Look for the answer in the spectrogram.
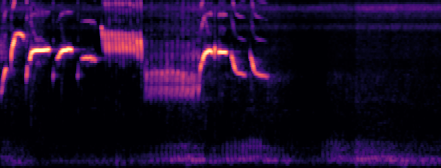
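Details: Tutor song for young canaries and silent canaries: rapid whistled upslurs, then a sustained high metallic tone dropping into a lower buzzy roll, and a final burst of whistled slides, loud and close.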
